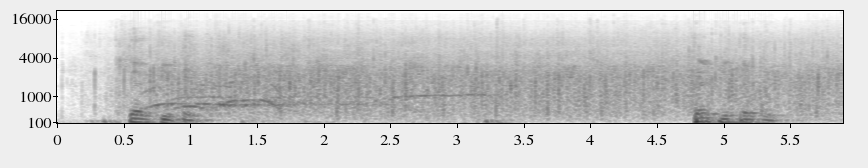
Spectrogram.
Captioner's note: applause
